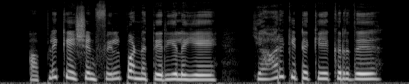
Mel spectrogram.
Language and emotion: Tamil, fearful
